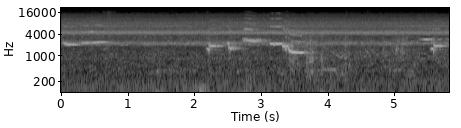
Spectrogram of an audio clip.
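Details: Papuan yellow-faced myna in full song: a run of pure whistles, flat ones and steeply falling ones, scattered irregularly across several seconds above a continuous hissing background.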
